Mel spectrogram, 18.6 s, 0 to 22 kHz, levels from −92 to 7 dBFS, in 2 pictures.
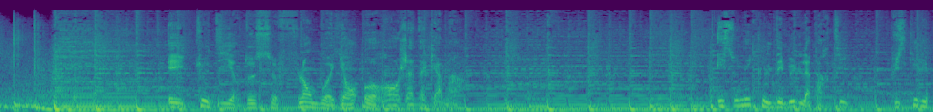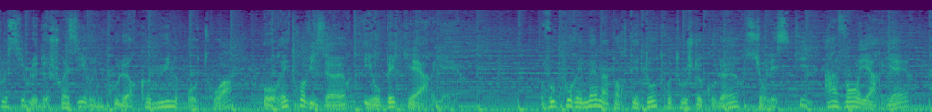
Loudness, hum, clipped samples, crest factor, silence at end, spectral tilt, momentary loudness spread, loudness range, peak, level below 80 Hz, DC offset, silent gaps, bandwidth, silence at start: -23 LUFS; none; under 0.1%; 18 dB; 0 s; -5 dB/octave; 6 LU; 2 LU; -4 dBFS; -30 dBFS; under 0.1%; none; 16 kHz; 0 s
